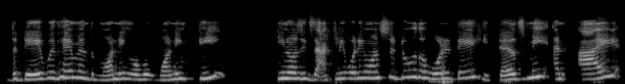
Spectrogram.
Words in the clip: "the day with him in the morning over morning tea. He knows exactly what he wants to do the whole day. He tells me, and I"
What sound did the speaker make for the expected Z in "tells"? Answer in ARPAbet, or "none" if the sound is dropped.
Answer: Z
